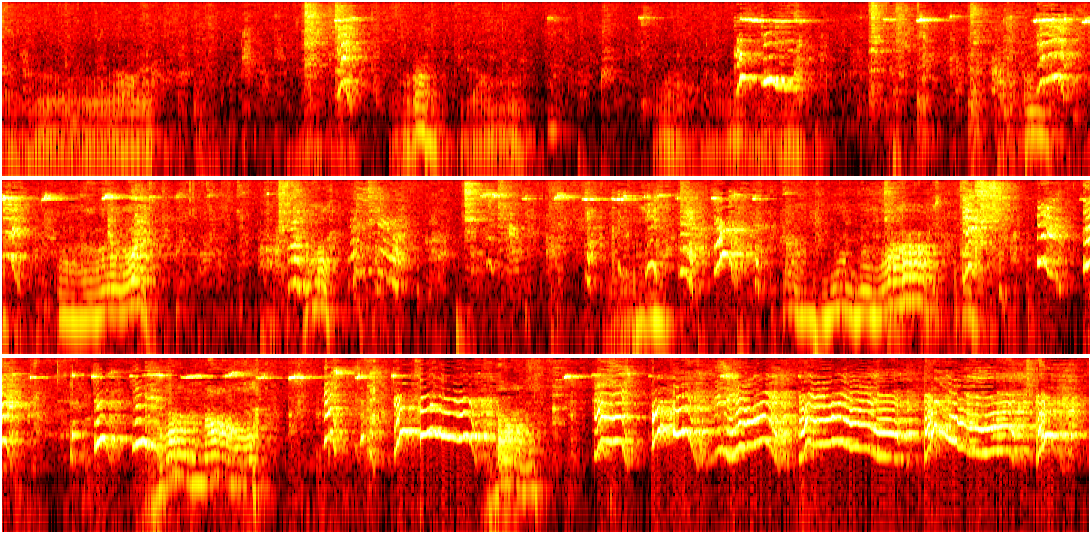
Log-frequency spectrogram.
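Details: Alaskan Malamute puppies at play indoors while it rains, joined by young male Finn as mother Deneb raises them; low growls at first give way to a dense run of high, wavering whines and yelps, with thumps and scuffles.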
